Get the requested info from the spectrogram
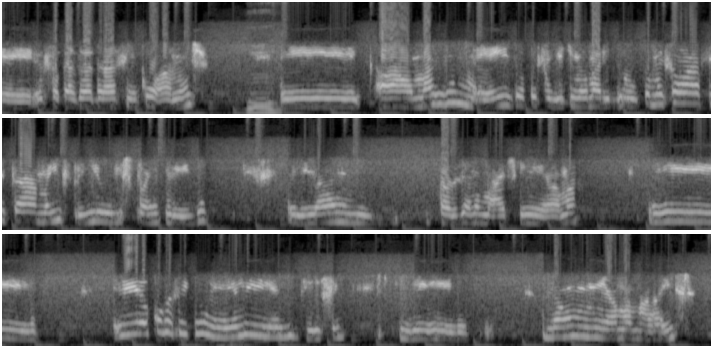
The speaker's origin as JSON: {"language": "Portuguese", "town": "Recife", "region": "Pernambuco", "country": "Brazil", "lives_now": "Paulista, Brazil", "said": "Eu sou de Recife, mas atualmente eu moro em Paulista, que é uma região metropolitana de Recife."}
